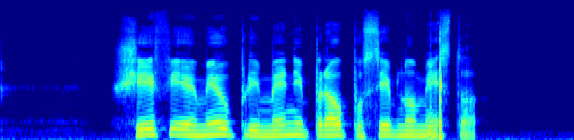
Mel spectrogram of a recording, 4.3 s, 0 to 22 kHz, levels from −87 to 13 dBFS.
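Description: A corrupt frame decoded runs from 3.22 to 3.41 s in this speech clip, a stretch of about 0.19 s covering a run of roughly seven consecutive damaged frames. Flipped bits in the compressed data went undetected, so the decoder read wrong gains and codes and rebuilt energy at frequencies that don't belong there. It comes through as a harsh burst of chirpy, squeaky noise riding over the speech, loud enough to peak somewhere near -10 dBFS.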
